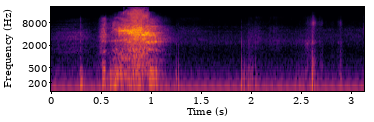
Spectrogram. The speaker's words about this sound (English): excuse me, I'm going to sneeze.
